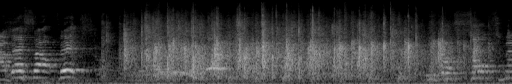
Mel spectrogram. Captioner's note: applause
